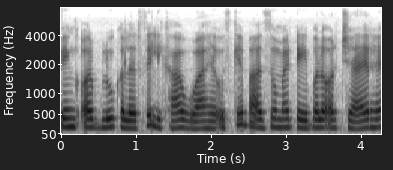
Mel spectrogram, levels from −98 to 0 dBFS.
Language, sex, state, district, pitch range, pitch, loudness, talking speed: Hindi, female, Punjab, Pathankot, 180-195 Hz, 190 Hz, -16 LUFS, 210 wpm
